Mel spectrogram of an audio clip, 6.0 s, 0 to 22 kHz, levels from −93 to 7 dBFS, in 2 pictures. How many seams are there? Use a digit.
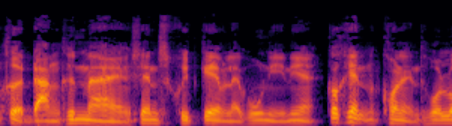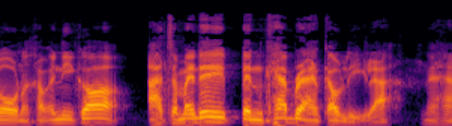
1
